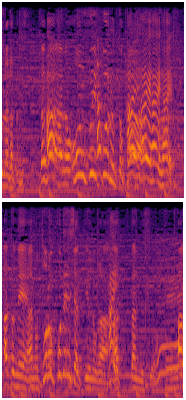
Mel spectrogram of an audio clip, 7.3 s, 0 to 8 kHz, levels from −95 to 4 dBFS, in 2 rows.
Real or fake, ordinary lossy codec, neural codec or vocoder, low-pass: real; none; none; 7.2 kHz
